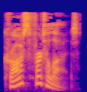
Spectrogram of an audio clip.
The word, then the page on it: cross-fertilize: British English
